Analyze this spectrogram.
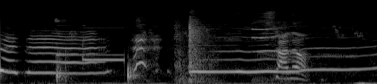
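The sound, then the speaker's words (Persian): A young girl wails and cries in long, high, drawn-out sobs, loud, with a few brief breaks and soft thumps between the cries. “گریه میکنه، من نمیدونم که کتش چی کنم.”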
